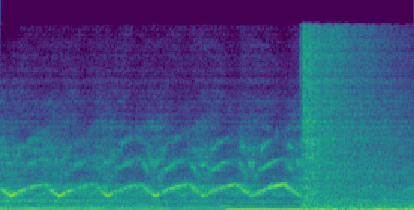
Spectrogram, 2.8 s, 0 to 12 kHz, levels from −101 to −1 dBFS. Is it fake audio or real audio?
fake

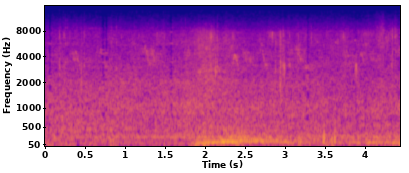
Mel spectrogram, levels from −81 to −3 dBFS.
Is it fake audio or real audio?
real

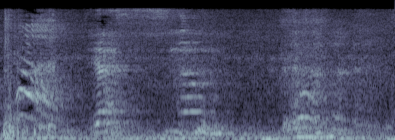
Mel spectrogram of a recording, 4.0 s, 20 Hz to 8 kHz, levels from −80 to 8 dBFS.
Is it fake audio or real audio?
real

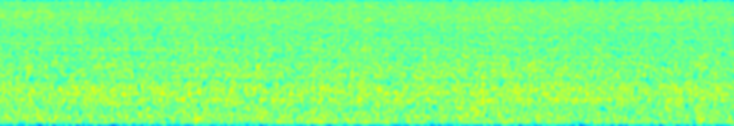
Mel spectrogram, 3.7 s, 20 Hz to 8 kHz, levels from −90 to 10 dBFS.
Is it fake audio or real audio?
real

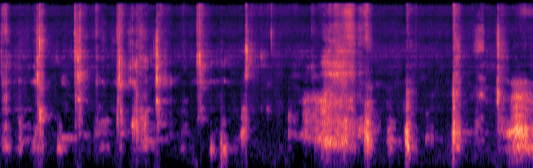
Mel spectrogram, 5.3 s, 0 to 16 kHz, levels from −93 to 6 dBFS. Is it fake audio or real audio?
fake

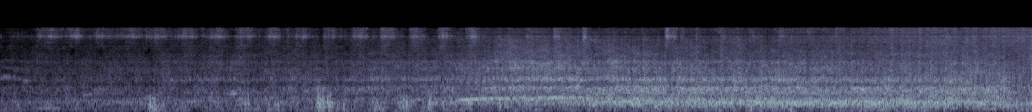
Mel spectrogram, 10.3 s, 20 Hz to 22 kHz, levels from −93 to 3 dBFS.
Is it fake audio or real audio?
fake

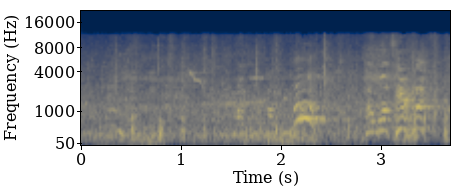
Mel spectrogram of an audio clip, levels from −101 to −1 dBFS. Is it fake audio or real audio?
real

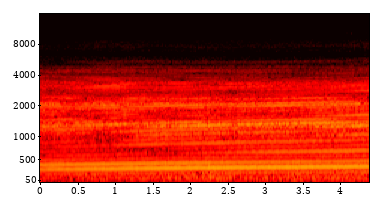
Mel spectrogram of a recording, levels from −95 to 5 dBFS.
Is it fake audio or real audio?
real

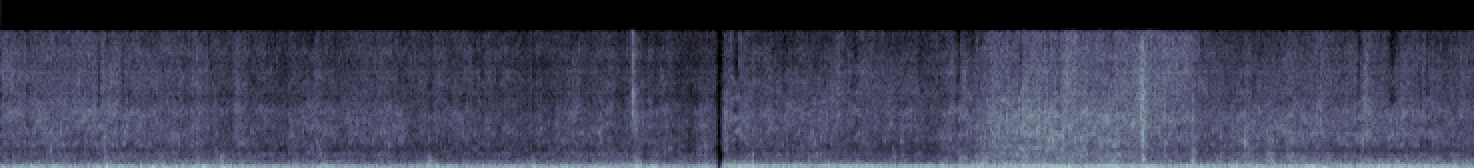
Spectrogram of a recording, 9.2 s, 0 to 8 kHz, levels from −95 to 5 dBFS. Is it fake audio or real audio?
fake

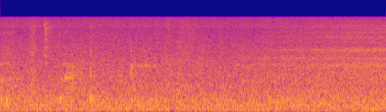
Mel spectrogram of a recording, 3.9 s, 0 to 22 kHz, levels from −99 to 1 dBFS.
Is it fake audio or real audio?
fake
